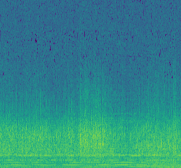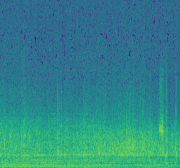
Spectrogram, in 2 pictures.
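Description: A propeller airplane engine runs steadily and loudly, a dense droning hum with layered tonal whine that holds constant for the whole stretch, with slight wavering in pitch.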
